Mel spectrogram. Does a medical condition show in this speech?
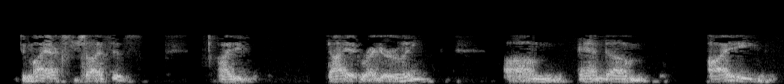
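Yes: aphasia; after stroke.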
